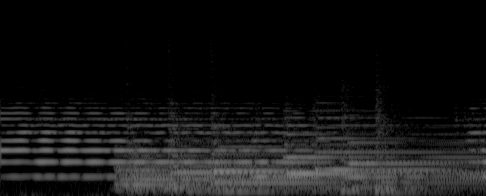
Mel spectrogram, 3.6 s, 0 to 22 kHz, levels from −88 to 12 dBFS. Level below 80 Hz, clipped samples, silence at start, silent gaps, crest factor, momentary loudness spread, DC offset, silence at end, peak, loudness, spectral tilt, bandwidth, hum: -66 dBFS; under 0.1%; 0 s; none; 14 dB; 8 LU; under 0.1%; 0 s; -34 dBFS; -48 LUFS; -8 dB/octave; 12 kHz; none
